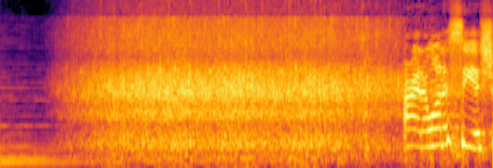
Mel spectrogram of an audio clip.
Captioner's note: audience applauding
